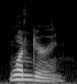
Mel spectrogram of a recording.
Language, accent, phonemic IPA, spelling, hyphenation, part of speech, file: English, US, /ˈwʌndəɹɪŋ/, wondering, won‧der‧ing, verb / noun / adjective, En-us-wondering.ogg
- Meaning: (verb) present participle and gerund of wonder; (noun) The mental activity by which one wonders; a query, puzzlement, etc; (adjective) Full of questioning and consideration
